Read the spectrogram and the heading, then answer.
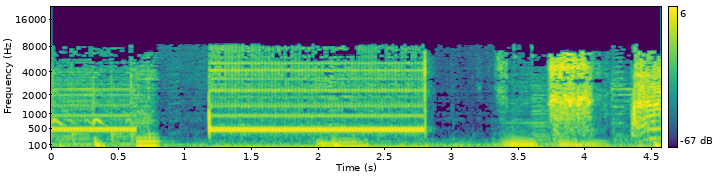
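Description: A phone line rings on an outgoing call to a correspondent in Belgium during a broadcast: a steady electronic ring tone sounds for a couple of seconds between shorter tonal bursts, clear, with no one speaking.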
